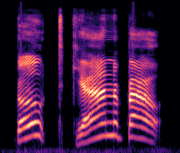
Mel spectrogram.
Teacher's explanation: In standard English boat is a round open O. In London it starts much lower in the mouth. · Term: the goat split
